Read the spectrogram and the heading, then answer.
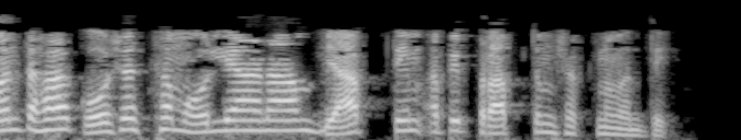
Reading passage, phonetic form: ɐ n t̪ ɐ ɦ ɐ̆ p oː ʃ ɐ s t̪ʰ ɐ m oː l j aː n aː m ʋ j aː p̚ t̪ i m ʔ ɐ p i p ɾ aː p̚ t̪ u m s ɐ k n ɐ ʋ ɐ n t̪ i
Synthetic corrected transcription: ɐ n t̪ ɐ ɦ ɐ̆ k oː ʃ ɐ s t̪ʰ ɐ m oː l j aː n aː m ʋ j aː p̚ t̪ i m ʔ ɐ p i p ɾ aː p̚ t̪ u m ʃ ɐ k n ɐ ʋ ɐ n t̪ i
